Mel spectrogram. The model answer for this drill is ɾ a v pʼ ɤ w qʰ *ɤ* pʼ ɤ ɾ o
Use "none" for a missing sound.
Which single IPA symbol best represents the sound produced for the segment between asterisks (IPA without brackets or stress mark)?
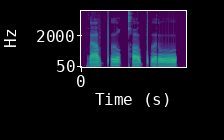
o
